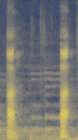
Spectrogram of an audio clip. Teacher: of often reduces to just a schwa sound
